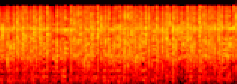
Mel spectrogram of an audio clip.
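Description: Two dice rattling inside a clear plastic dice dome shaken by hand: a rapid, continuous clatter of dice against the plastic.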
